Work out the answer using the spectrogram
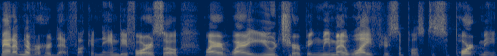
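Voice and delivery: ordinary delivery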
